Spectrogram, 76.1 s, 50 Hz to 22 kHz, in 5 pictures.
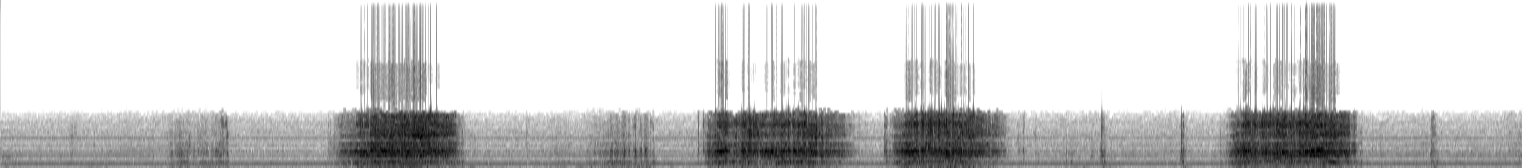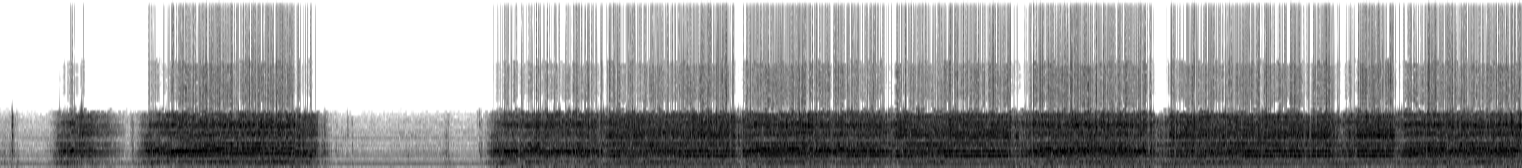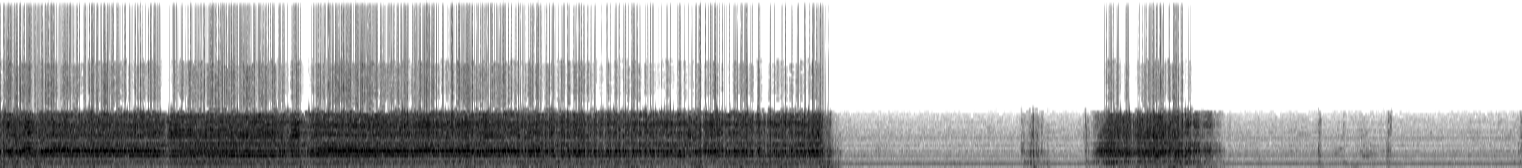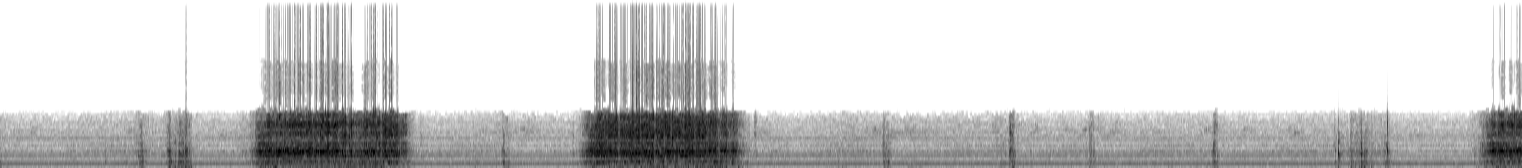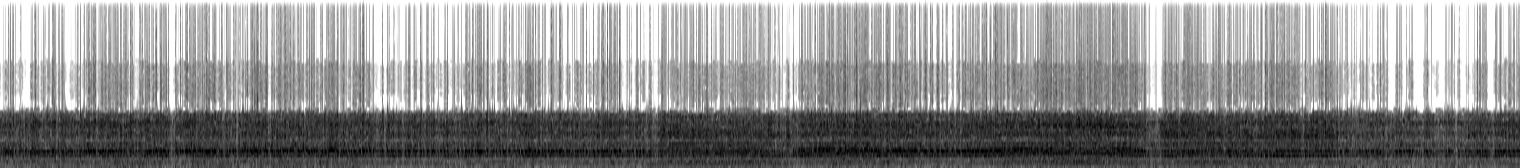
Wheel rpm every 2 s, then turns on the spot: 0, 40, 30, 50, 50, 0, 60, 20, 90, 30, 120, 160, 160, 160, 160, 160, 160, 160, 160, 80, 30, 30, 0, 10, 90, 20, 70, 0, 0, 10, 90, 160, 160, 160, 160, 160, 160, 160.
4-6 12-14 18-20 42-44 52-54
